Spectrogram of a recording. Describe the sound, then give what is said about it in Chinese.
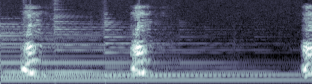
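Three sharp barks from search and rescue dogs at a search and rescue dog training base, at irregular intervals, the last after a longer pause, over a steady low hum with no talking. “所以你可能会听到一些搜救犬的叫声以及训练的声音。”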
